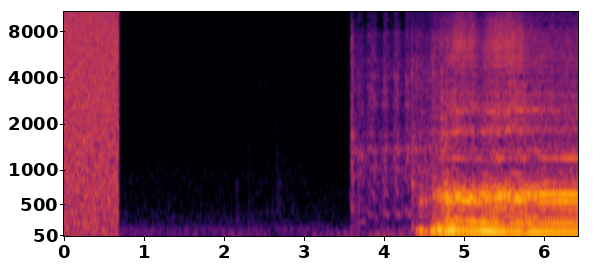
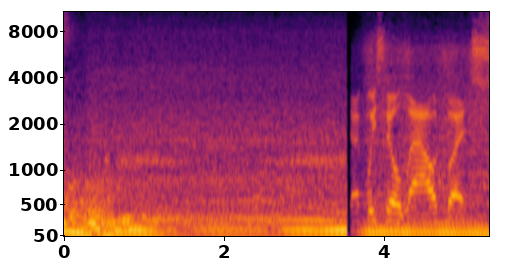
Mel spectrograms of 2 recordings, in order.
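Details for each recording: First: 1993 Honda Del Sol with cheap eBay muffler before fitting a replacement muffler; engine fires and revs with a loud, raspy, tinny drone swelling with throttle, typical of a muffler with no baffles. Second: 1993 Honda Del Sol with a cheap aftermarket muffler welded on, revved about 1,000–3,000 rpm: a deep, steady exhaust note rises and falls cleanly with no rasp. Loud but smooth, much less raspy than before, and healthy.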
